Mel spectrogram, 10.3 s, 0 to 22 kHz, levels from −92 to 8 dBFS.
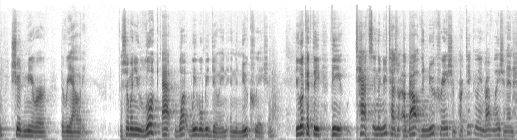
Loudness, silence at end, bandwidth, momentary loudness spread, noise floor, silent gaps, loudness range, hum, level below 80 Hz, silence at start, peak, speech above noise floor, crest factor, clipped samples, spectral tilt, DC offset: -22 LUFS; 0 s; 16 kHz; 14 LU; -66 dBFS; none; 3 LU; none; -52 dBFS; 0 s; -4 dBFS; 44 dB; 18 dB; under 0.1%; -5.5 dB/octave; under 0.1%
